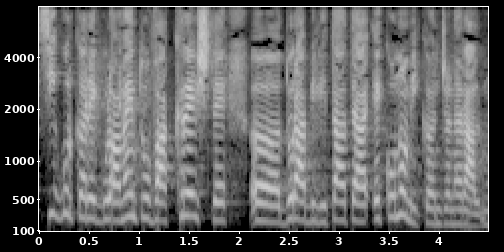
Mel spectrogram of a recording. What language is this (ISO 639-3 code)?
ron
